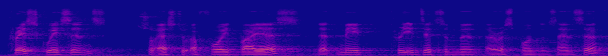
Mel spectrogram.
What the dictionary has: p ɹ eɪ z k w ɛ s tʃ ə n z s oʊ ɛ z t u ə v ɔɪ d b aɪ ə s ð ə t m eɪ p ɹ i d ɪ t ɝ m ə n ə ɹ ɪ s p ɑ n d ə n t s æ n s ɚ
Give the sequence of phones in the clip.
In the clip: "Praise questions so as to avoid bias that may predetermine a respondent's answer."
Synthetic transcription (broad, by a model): p ɹ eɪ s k w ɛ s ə n s oʊ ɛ s t u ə f ɔɪ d b aɪ ə s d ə t m eɪ p ɹ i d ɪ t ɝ m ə n ə ɹ ɪ s p ɑ n d ə n t s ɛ n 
